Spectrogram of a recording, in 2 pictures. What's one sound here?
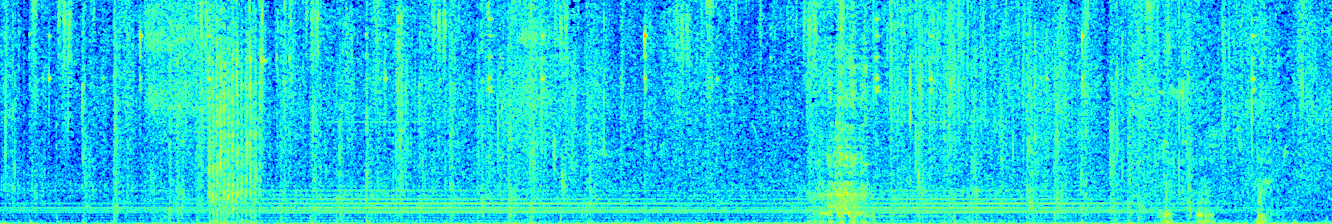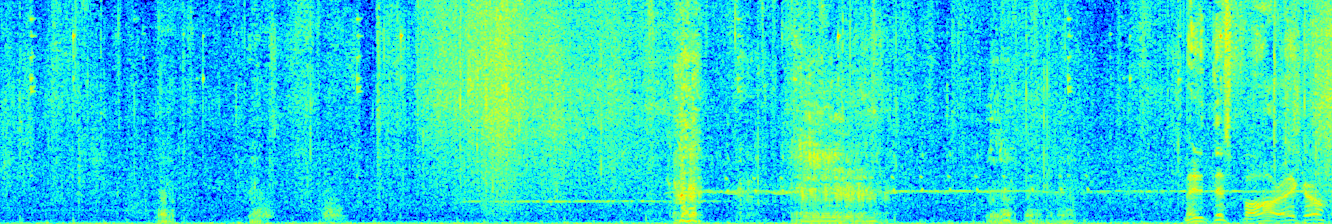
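A horse's hooves thud softly through undergrowth.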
